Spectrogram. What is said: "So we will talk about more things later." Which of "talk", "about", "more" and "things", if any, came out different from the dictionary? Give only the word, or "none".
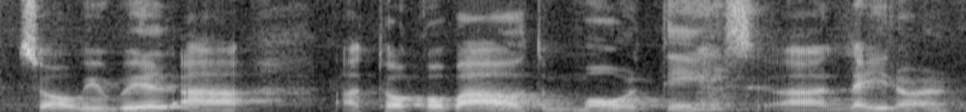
things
